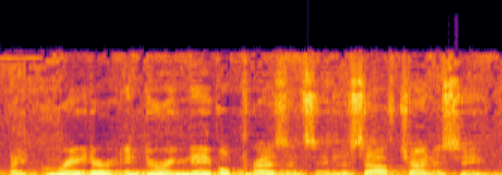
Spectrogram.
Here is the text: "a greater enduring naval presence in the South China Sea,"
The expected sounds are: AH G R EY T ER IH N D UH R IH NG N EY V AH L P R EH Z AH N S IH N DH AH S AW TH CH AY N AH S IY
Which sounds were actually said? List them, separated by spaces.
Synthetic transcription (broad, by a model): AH G R EY T ER IH N D UH R IH NG N EY V L P R EH Z AH N S IH N DH AH S AW TH CH AY N AH S IY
